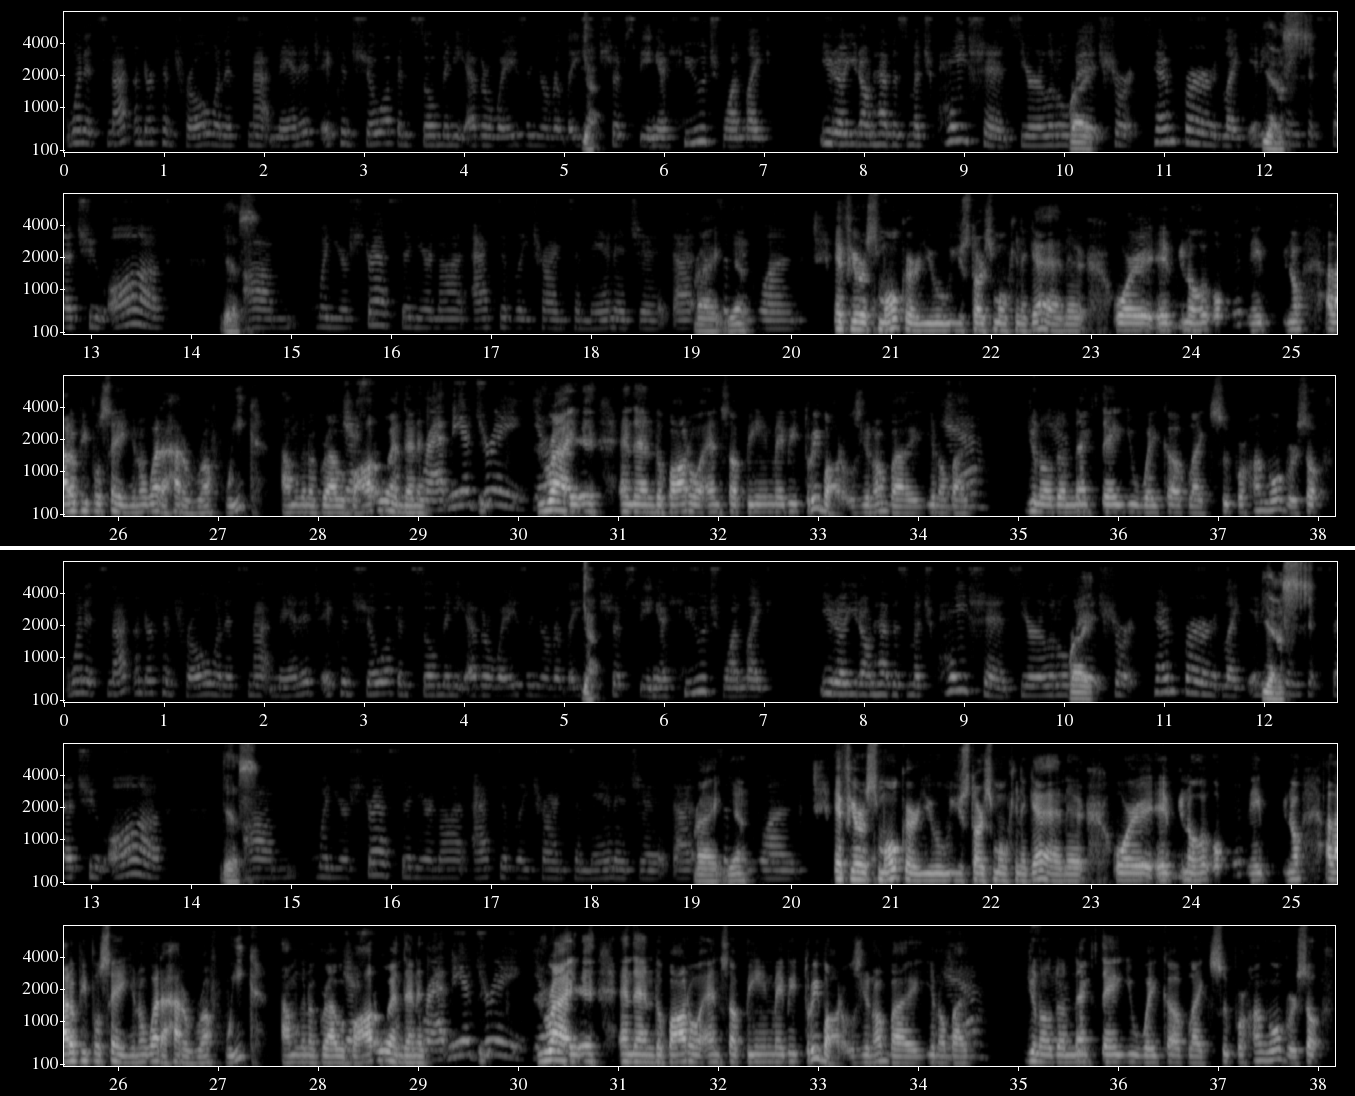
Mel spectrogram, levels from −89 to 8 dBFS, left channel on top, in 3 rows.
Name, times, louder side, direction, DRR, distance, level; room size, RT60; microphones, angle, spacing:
voice 1, 0.0-7.0 7.6-12.4 12.7-13.7 14.5-20.1 21.3-21.4 23.3-24.0 24.4-24.5 28.2-28.5 28.7-30.4 34.2-34.7 35.3-35.5, right 2 dB, 20° left, 0.9 m, -51 dB
voice 2, 12.0-12.5 14.3-14.6 19.0-19.5 20.4-24.2 24.6-29.1 30.2-34.5 35.1-38.0, right 2 dB, 40° right, 0.4 m, -34 dB
2.9 x 2.7 x 2.5 m
head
